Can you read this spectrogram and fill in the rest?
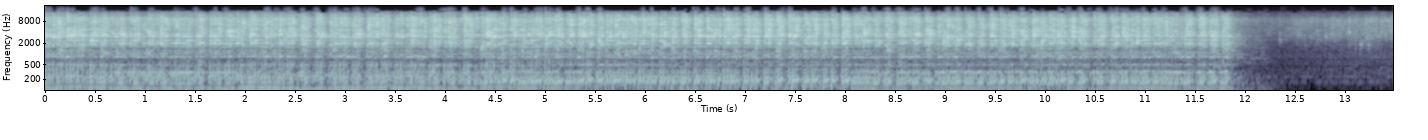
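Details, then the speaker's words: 1999 Johnson 115 two-stroke outboard on a 1999 Wellcraft 190 CCF, started after about a week unused: strong even buzz at fast idle for about twelve seconds, then clean shutoff; healthy. "turned it off so you see it started up pretty good after about a week of not starting the boat and it started up pretty well"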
